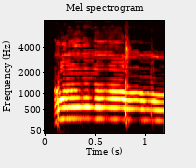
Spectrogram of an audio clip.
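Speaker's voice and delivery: long, loud high-pitched "oh!"; goal shout. Real, not acted. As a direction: cry out as the goal goes in.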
